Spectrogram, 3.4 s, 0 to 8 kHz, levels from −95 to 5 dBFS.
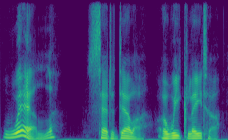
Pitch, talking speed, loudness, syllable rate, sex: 135 Hz, 105 wpm, -19 LUFS, 3.3 syllables/s, male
